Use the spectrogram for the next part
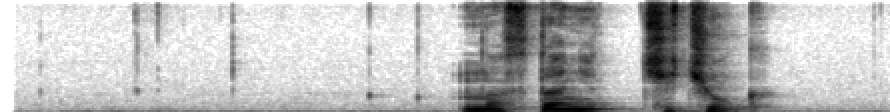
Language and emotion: Russian, neutral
